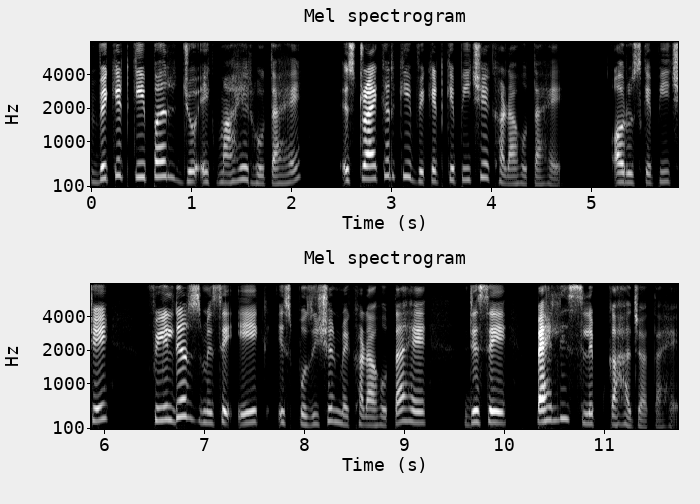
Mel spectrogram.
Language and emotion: Urdu, neutral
